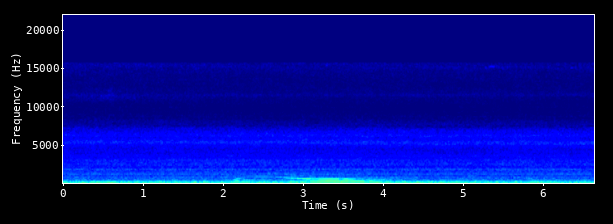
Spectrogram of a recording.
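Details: Ten-week-old Siberian kitten Gizmo growling at her own reflection, which she sees for the first time: one rising then falling tonal moan near three seconds, set against constant low background noise.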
